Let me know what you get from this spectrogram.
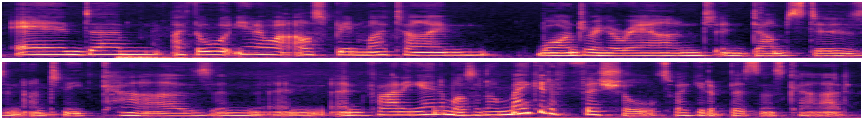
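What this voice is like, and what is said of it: English accent, fast speech. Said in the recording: “I talk really fast ... I had an English accent, which apparently I still have.”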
